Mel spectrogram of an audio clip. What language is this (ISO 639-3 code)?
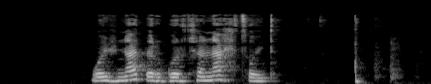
abk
